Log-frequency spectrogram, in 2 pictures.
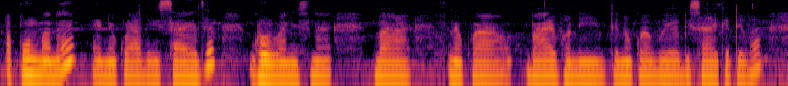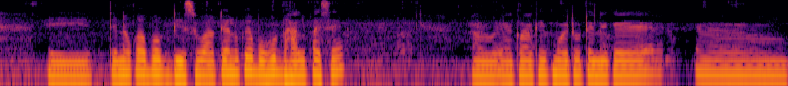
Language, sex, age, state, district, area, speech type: Assamese, female, 45-60, Assam, Sivasagar, rural, spontaneous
